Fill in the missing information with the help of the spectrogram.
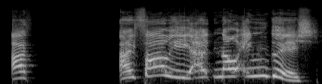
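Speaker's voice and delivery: high, slow broken English, playing a foreigner; fake broken English. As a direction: pretend you can't speak English, high and halting. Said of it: "I was like".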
